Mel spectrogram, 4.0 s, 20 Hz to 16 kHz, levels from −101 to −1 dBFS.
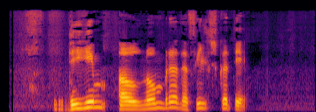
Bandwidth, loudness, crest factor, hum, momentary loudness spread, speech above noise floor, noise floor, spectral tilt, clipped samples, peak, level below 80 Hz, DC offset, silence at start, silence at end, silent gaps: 11.5 kHz; -20 LUFS; 20 dB; none; 20 LU; 41 dB; -60 dBFS; -5.5 dB/octave; under 0.1%; -2 dBFS; -66 dBFS; under 0.1%; 0.3 s; 0.9 s; none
